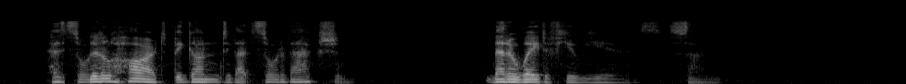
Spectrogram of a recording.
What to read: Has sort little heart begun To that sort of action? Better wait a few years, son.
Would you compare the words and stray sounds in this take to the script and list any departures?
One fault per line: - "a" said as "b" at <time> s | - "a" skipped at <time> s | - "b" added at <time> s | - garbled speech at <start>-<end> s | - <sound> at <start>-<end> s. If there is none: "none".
none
